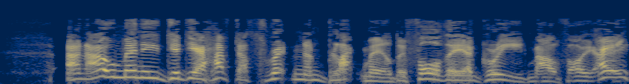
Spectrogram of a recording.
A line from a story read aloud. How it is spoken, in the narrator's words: he roared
